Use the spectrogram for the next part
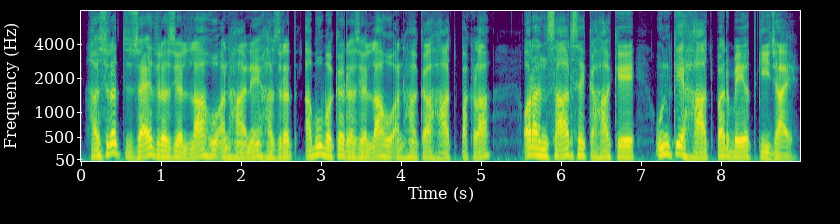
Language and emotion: Urdu, neutral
